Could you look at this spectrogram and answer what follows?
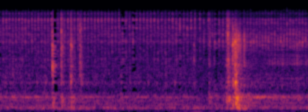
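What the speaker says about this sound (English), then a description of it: "I'll just push the throttle and the chain goes around" A Bafang mid-drive e-bike motor whirs faintly as the chain turns, with a couple of brief mechanical bursts of gear and chain noise over a quiet background.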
